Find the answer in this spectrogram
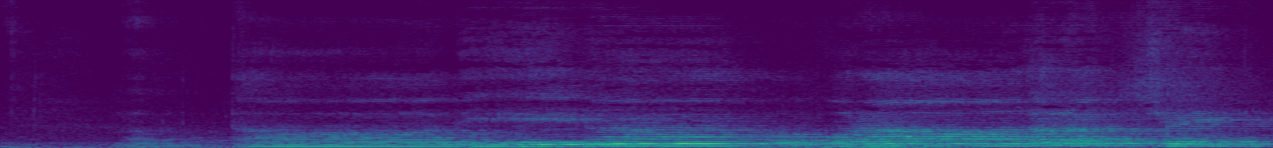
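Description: A man's voice chanting a mantra in long, held notes, starting about a second in after a short pause.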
